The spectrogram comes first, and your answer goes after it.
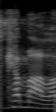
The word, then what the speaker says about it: Kamala: pronounce her name right it's kamala like a comma call mala and yet she pronounces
